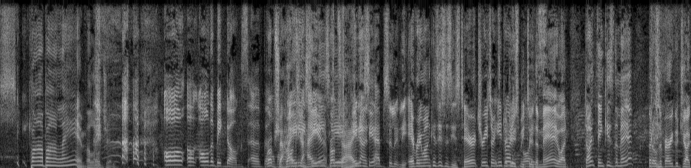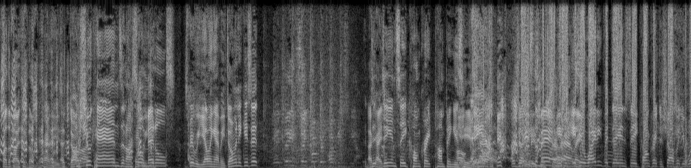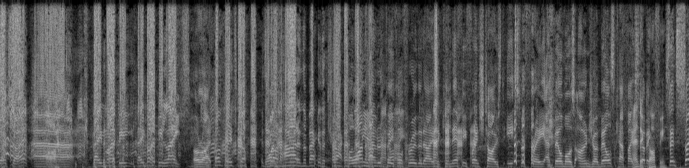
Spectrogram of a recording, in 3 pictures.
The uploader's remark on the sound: We are broadcasting live from Westie Wednesday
